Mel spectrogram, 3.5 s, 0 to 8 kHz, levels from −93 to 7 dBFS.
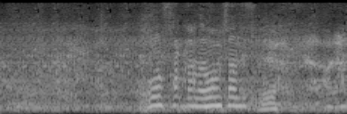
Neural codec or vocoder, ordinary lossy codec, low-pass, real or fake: codec, 16 kHz, 1.1 kbps, Voila-Tokenizer; none; none; fake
